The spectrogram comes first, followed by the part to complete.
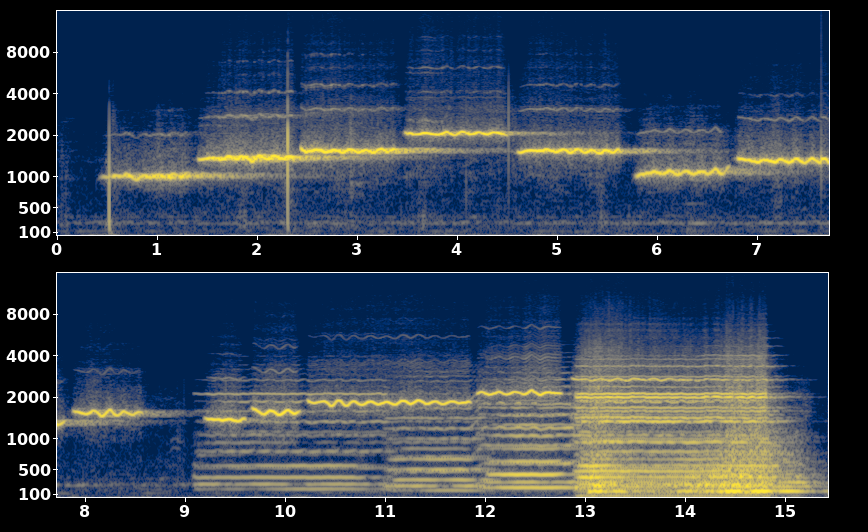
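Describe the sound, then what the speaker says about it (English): A whistled melody serving as the signature tune of the Signal Oil radio program The Whistler: a clear solo whistle of sustained, wavering notes, then joined by orchestral accompaniment that swells to a full, loud ending. "the signal to listen for is this whistle that identifies the Signal Oil program, The Whistler"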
